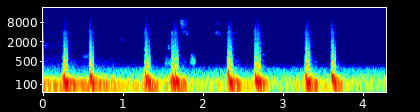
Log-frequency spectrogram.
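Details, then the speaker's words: Heartbeat played with an echocardiography film of a well-contracting heart, shown in a heart failure lecture: steady paired low thumps at about 58 beats a minute with a faint background hum; ordinary rhythm. "pas grave, c'est juste un peu de bruit comme ça. Vous entendez le cœur qui bat."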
